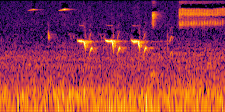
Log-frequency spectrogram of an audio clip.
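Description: Nightingale song: three matching short, sweet down-slurred notes about every half second, a few thin high whistles, then a dry buzzy phrase at the end.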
